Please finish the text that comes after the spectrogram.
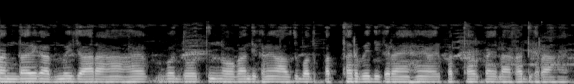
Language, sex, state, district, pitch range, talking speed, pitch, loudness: Hindi, male, Himachal Pradesh, Shimla, 120-130 Hz, 280 wpm, 125 Hz, -17 LUFS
